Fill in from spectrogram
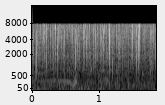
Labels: {"label": "biophony, cascading saw", "recorder": "SoundTrap 600 or HydroMoth"}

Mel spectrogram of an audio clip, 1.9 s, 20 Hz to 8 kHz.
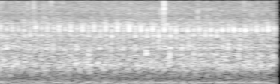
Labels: {"label": "anthrophony, boat engine", "recorder": "SoundTrap 300"}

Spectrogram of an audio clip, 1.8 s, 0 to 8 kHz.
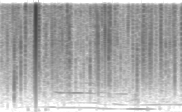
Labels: {"label": "biophony", "recorder": "SoundTrap 300"}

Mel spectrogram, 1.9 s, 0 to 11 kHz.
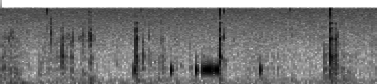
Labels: {"label": "biophony, knock croak", "recorder": "SoundTrap 300"}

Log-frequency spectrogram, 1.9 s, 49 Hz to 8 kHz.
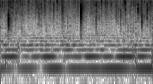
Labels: {"label": "biophony, midshipman", "recorder": "SoundTrap 500"}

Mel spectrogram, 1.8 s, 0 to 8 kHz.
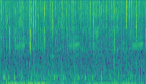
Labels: {"label": "biophony, chorus", "recorder": "SoundTrap 600"}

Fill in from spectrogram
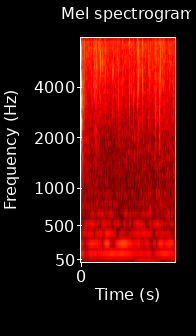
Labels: {"label": "biophony, midshipman", "recorder": "SoundTrap 500"}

